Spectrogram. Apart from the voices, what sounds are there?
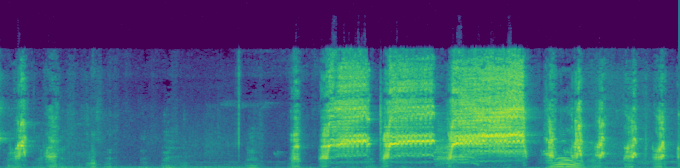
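piglet squealing during tail and teeth cutting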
